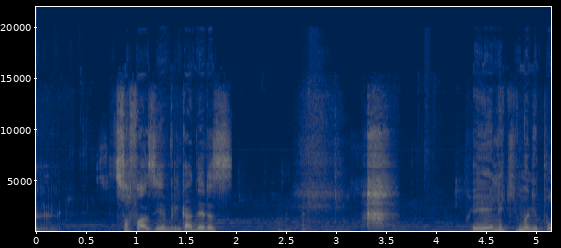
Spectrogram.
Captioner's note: sigh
